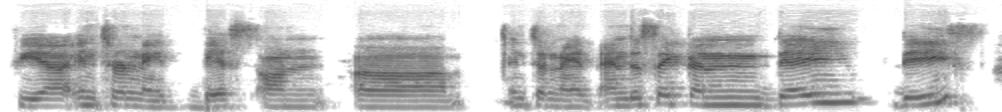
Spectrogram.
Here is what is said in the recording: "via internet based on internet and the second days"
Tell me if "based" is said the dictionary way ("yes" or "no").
no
